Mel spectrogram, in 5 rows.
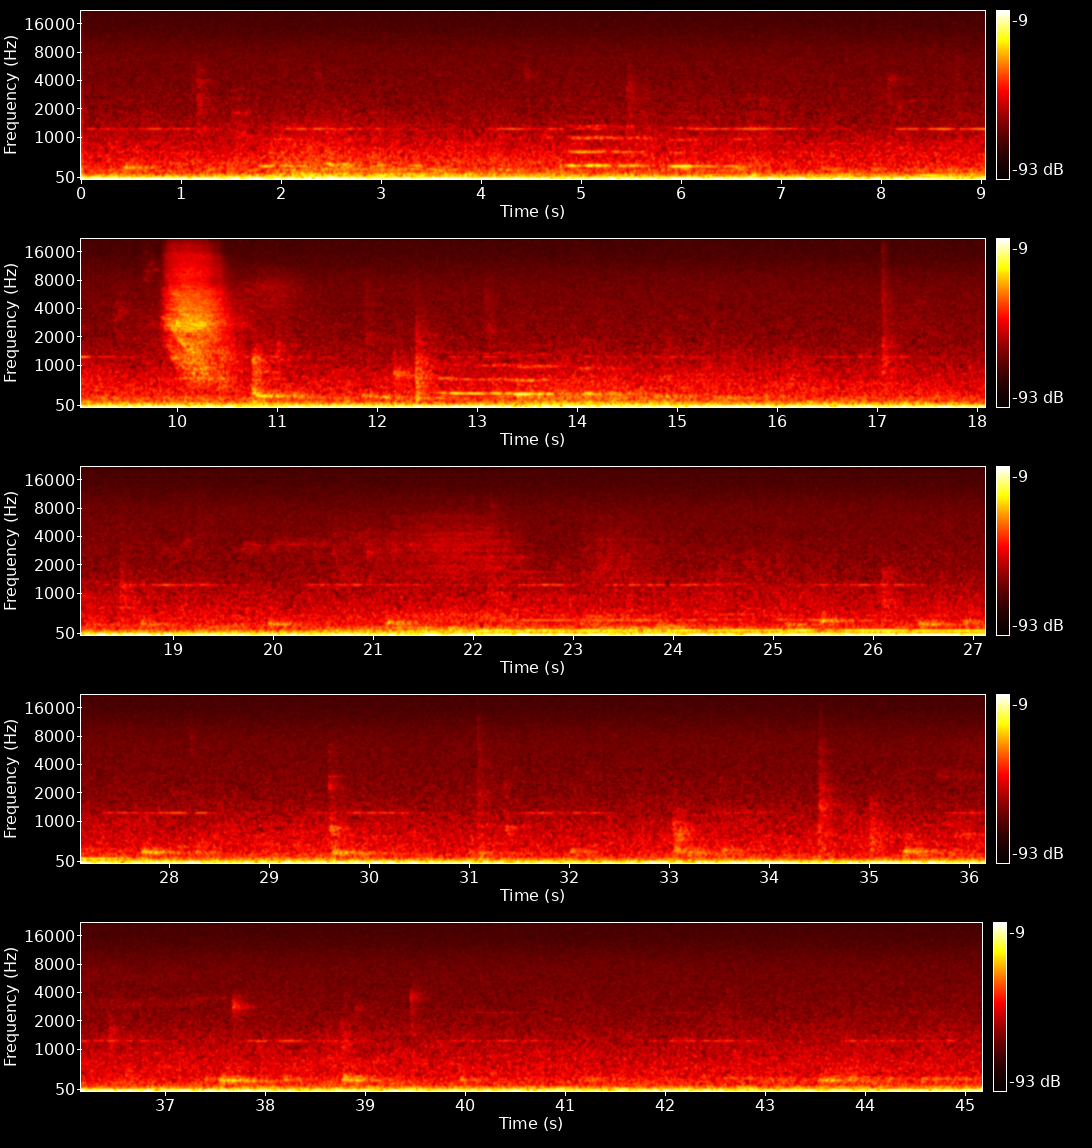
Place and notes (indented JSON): {
  "title": "중도 부두 Jung Island disused wharf gusty day March2020",
  "date": "2020-03-21 14:00:00",
  "description": "중도 부두 (中島) Jung Island disused wharf_gusty day_March 2020...a quiet place, small sounds and sounds from a distance are audible....sounds that arrive under their own power or blown on the wind....listening at open areas on the wharf, and cavities (disused ferry interior, cavities in the wharf structure, a clay jar)….in order of appearance…",
  "latitude": "37.88",
  "longitude": "127.70",
  "altitude": "76",
  "timezone": "Asia/Seoul"
}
